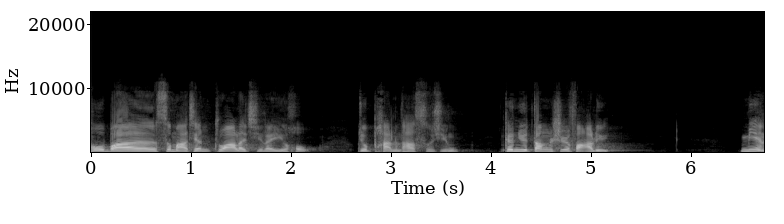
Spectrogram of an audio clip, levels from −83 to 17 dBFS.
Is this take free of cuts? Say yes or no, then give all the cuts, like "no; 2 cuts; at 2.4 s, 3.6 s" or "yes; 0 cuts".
no; 1 cut; at 2.7 s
